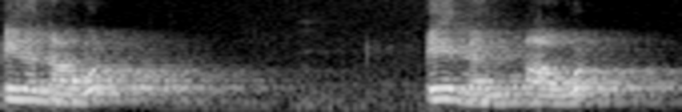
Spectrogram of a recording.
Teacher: Now, hour is carrying the extra stress, so it is my tonic syllable. And in an, both preposition and also article, they are unstressed. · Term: prehead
